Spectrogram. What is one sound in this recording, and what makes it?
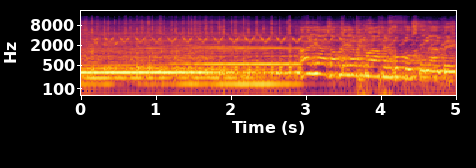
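A live band plays loudly through speakers on an outdoor stage.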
